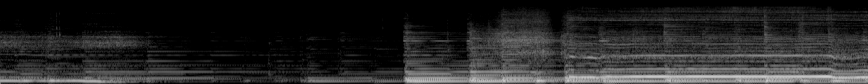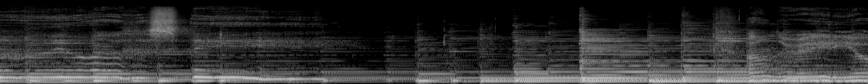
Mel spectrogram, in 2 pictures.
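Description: Steel-string acoustic guitar: a strummed chord rings out and dies away over the first few seconds, then strumming starts again about four seconds in. A wordless hummed vocal melody with sliding pitch carries on over the renewed strumming.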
